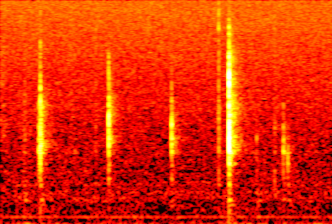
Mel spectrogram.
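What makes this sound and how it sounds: A long nail taps on the touchpad of a white, hollow plastic game controller standing upright on a table. Four short, dry, bright clicks ring very briefly, with the fourth the loudest and a faint extra tick after it. A steady low hum sits underneath.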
